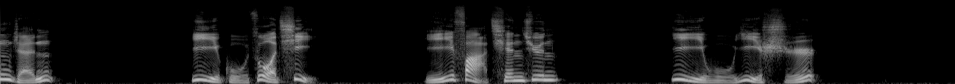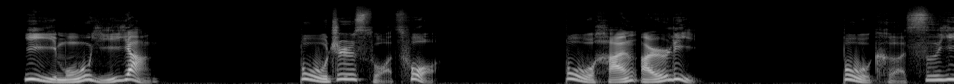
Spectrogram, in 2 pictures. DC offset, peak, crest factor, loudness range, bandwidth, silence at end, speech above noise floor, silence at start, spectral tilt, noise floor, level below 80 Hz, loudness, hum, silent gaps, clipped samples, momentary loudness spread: under 0.1%; -4 dBFS; 22 dB; 3 LU; 15.5 kHz; 0 s; 51 dB; 0 s; -5 dB/octave; -74 dBFS; -58 dBFS; -24 LUFS; none; none; under 0.1%; 10 LU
